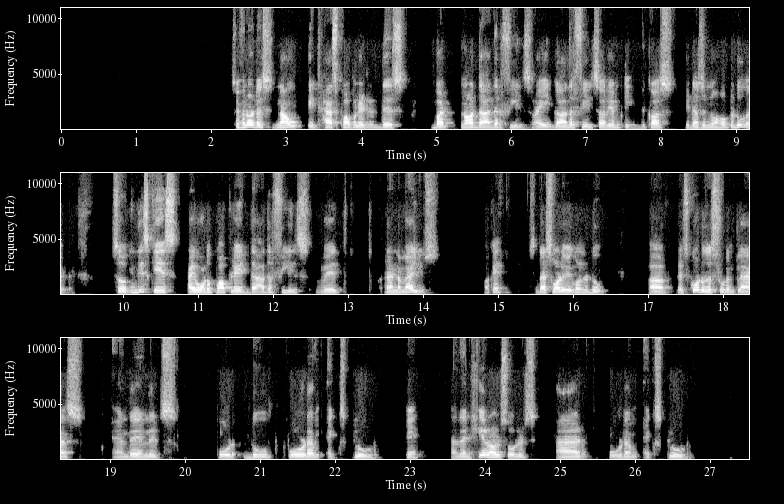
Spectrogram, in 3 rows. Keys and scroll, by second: 17.9 super+b, 22.4 Return, 27.2 Return.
